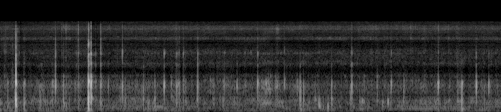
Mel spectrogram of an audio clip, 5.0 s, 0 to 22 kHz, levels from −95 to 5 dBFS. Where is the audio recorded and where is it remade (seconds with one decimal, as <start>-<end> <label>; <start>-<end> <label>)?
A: 0.0-5.0 remade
